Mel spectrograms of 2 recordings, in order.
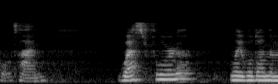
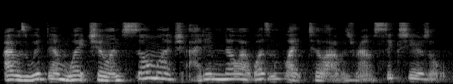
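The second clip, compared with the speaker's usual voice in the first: a light Southern accent, first half higher, ending dropped to a whisper; 4 semitones higher than usual. Shown as a demonstration. Teacher trying the novel's dialect aloud to students, light Southern accent. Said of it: "let's see if I can do this".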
